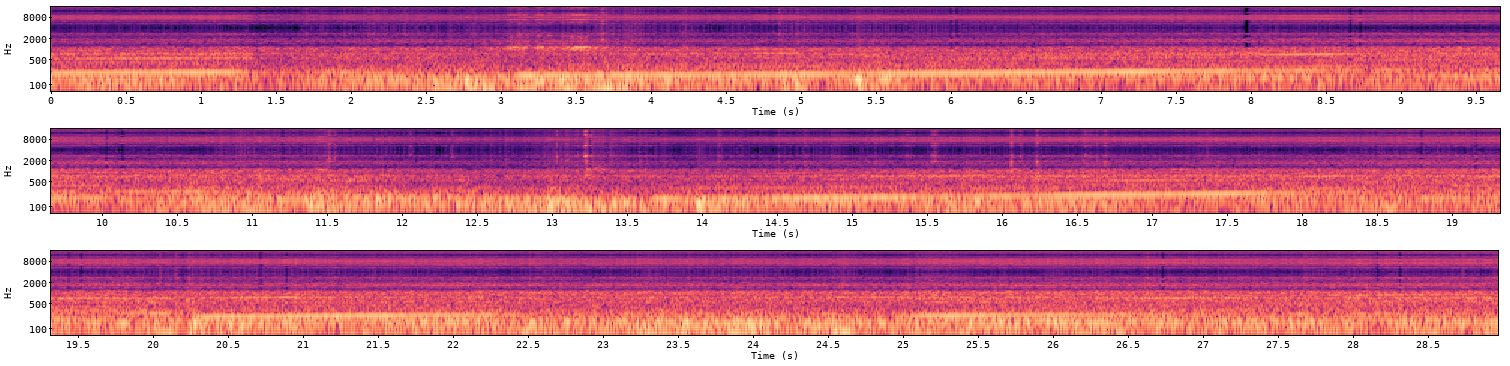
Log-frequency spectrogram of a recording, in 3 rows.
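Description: BMW Z3 coupe's straight-six engine under hard acceleration, heard from inside the cabin. Its pitch climbs steadily and drops back at each gear change or lift, about five times, over constant road and wind noise.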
